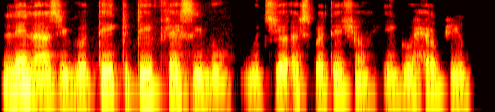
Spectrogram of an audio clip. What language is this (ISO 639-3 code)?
pcm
